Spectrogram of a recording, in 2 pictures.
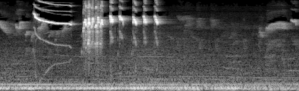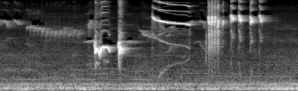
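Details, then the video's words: Orange-headed thrush, or anis merah, in steady song played to prompt other birds to sing. Bursts of thin, very high whistles and chirps are broken by pauses, with one lower, fuller slurred phrase near the middle. "Dipancing Dengan Kicauan ANIS MERAH Gacor Selow"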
